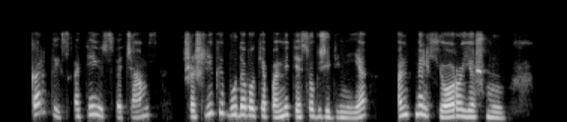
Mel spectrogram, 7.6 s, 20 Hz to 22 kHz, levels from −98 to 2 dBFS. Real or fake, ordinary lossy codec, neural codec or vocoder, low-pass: real; Opus, 32 kbps; none; 7.2 kHz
